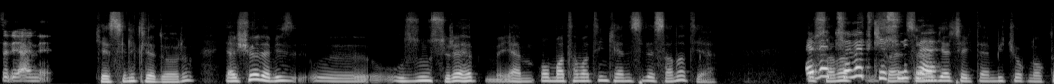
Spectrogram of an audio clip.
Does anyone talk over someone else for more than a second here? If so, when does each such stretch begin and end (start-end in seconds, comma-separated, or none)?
8.1-9.5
